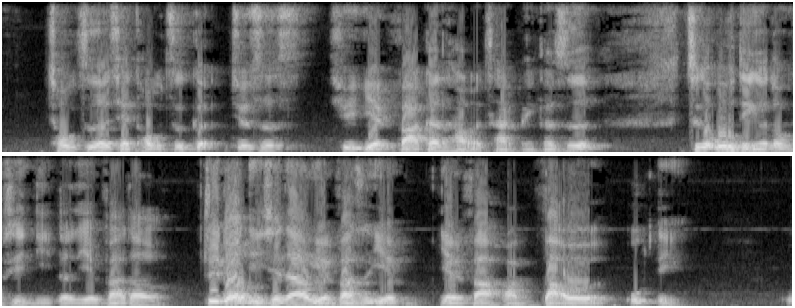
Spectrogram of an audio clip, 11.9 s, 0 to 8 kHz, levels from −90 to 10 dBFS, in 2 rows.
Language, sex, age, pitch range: Chinese, male, 20-39, 95-110 Hz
